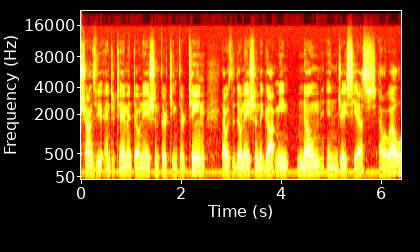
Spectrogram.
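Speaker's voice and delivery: usual speaking voice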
